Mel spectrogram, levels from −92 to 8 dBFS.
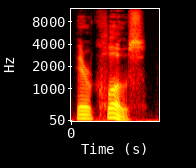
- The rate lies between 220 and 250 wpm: No, fast, 205 wpm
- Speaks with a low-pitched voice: Yes, low, 105 Hz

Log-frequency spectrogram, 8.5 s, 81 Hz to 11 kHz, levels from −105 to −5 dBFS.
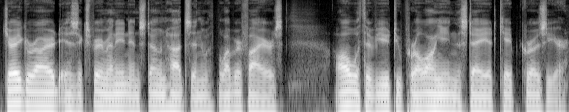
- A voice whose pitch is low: Yes, very low, 85 Hz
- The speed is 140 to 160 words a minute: Yes, average, 145 wpm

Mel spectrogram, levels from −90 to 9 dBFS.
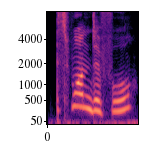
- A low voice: No, very high, 280 Hz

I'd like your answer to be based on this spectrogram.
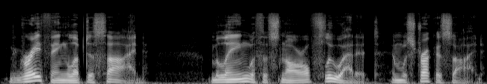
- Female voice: No, male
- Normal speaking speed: Yes, average, 195 wpm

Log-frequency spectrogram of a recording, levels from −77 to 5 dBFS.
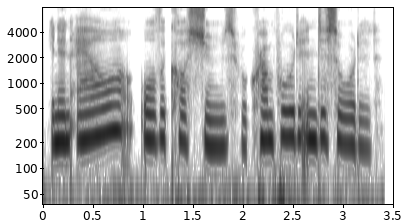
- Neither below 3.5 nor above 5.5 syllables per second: Yes, 5.4 syllables/s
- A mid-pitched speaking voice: No, high, 210 Hz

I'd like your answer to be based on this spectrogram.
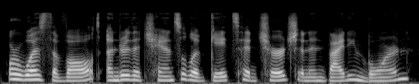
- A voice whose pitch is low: No, high, 190 Hz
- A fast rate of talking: No, average, 185 wpm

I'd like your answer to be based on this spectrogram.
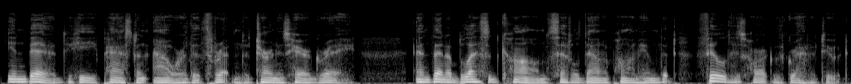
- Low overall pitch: Yes, very low, 95 Hz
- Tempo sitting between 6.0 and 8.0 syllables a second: No, 5.0 syllables/s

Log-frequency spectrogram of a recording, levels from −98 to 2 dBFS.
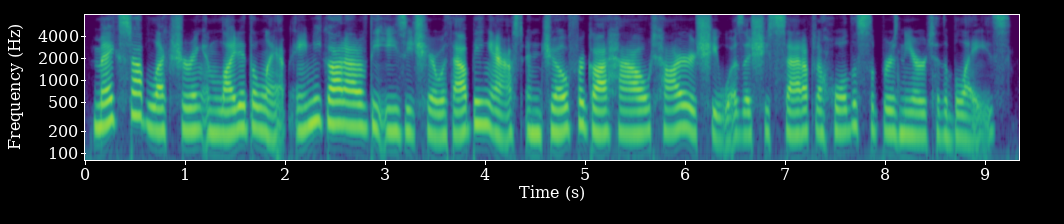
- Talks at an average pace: No, fast, 230 wpm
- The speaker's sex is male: No, female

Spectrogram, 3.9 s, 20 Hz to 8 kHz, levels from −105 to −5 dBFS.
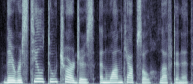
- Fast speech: No, average, 170 wpm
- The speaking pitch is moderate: No, high, 200 Hz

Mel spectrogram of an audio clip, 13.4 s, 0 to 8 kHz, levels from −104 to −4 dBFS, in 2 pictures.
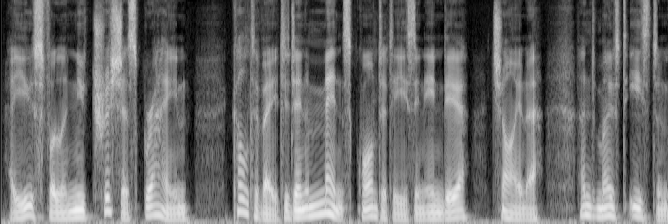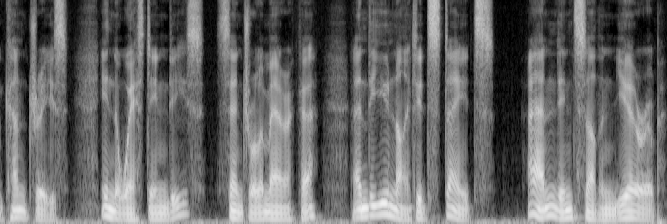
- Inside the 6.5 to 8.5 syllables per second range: No, 5.0 syllables/s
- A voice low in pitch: Yes, very low, 95 Hz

